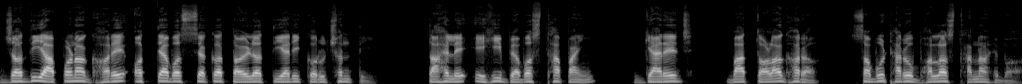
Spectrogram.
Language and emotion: Odia, neutral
